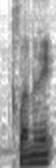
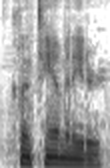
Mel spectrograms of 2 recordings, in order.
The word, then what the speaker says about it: Clentaminator: I called it a. What did I call it? Cleminate. What? This is what it is. It's a clentaminator. Okay, so it's a clentaminator. I was saying it wrong. It's forgetting a whole syllable or two.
